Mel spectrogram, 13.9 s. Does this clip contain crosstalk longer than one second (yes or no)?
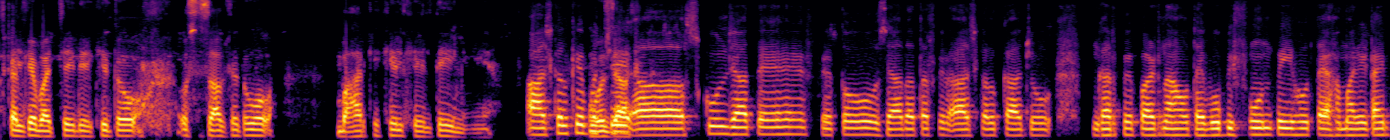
no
